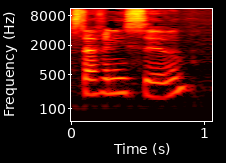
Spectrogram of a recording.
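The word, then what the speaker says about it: Stephanie Soo: Also, so he recently got into some beef with fucking Stephanie So, or is that how you pronounce her name? Stephanie Sue.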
